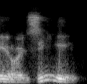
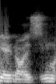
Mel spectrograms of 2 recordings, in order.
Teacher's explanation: Então, a sílaba tônica em heróizinho é o zi.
